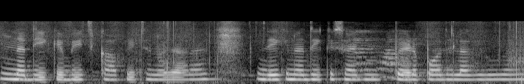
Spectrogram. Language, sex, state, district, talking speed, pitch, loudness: Hindi, female, Chhattisgarh, Raigarh, 185 wpm, 225 Hz, -18 LUFS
